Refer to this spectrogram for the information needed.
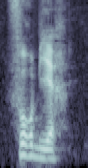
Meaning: to furbish, burnish
- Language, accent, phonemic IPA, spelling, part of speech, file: French, France, /fuʁ.biʁ/, fourbir, verb, LL-Q150 (fra)-fourbir.wav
